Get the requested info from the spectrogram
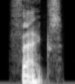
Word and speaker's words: Thanks: Achten Sie darauf, dass die Buchstabenfolge TH manchmal hauchiger ausgesprochen wird. Lesen Sie Nummer 13 noch einmal. – Thanks.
